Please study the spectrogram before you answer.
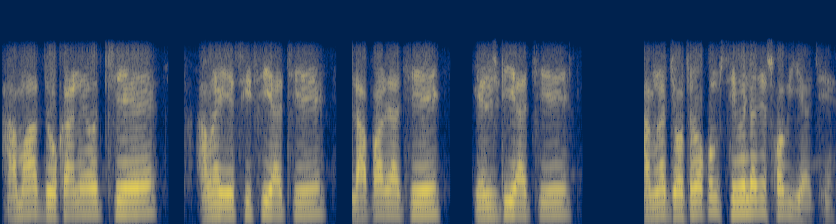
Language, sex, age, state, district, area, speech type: Bengali, male, 45-60, West Bengal, Hooghly, rural, conversation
